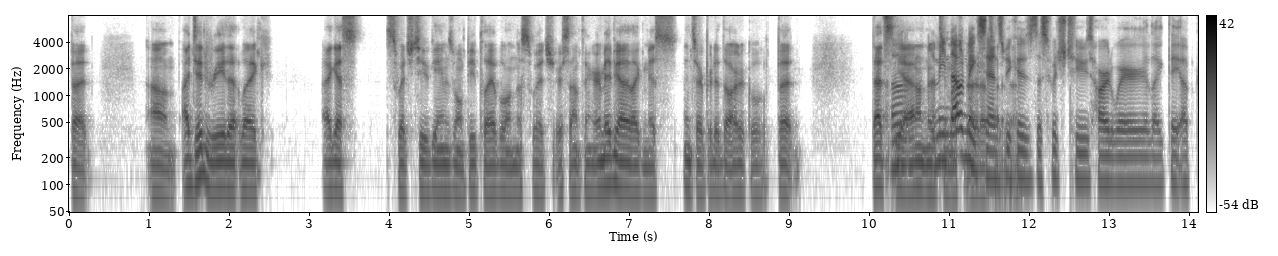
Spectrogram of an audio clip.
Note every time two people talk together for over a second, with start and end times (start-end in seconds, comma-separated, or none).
10.2-11.9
